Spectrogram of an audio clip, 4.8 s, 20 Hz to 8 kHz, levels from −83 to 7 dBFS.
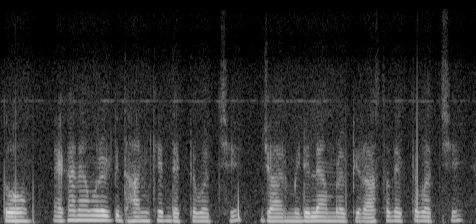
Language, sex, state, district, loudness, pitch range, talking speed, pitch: Bengali, male, Tripura, West Tripura, -19 LUFS, 140-155 Hz, 190 wpm, 150 Hz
